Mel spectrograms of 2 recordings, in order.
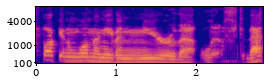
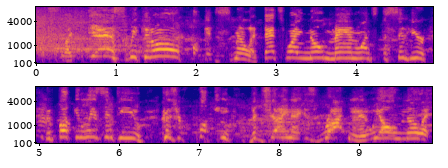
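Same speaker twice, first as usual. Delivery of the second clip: loud, high angry rant; ranting shout; 9 semitones higher, 4 dB louder than usual. Acted. Comic shouting at female comics. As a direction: yell it in outrage.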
